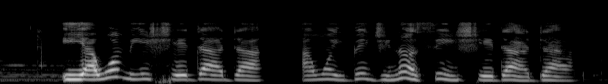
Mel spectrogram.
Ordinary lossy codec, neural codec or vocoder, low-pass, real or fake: none; none; 7.2 kHz; real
